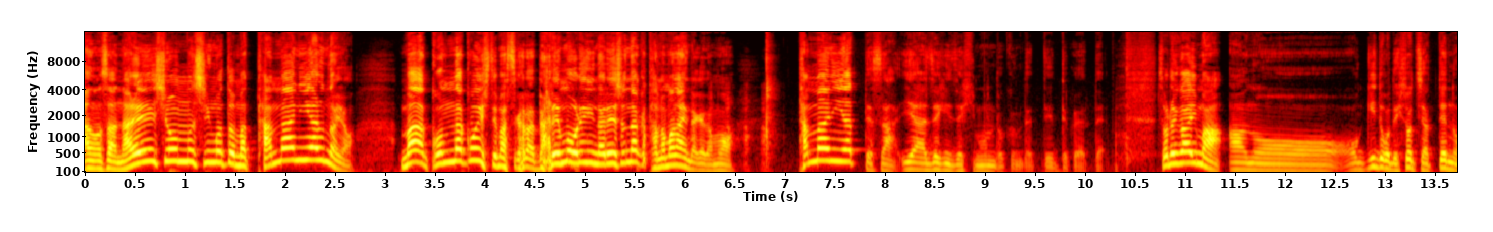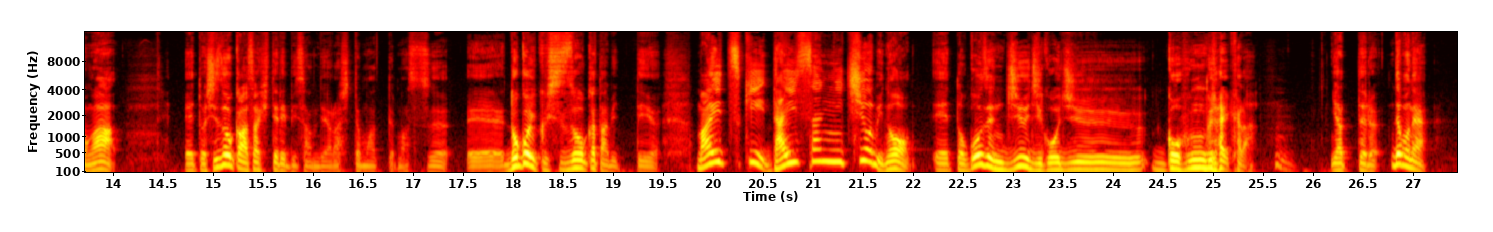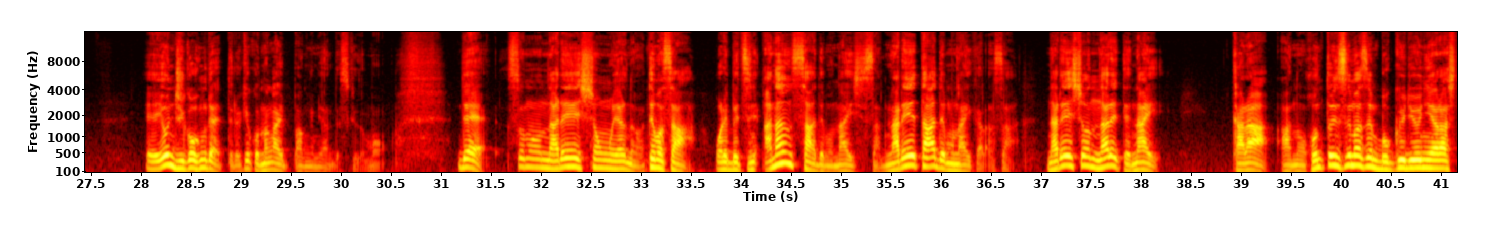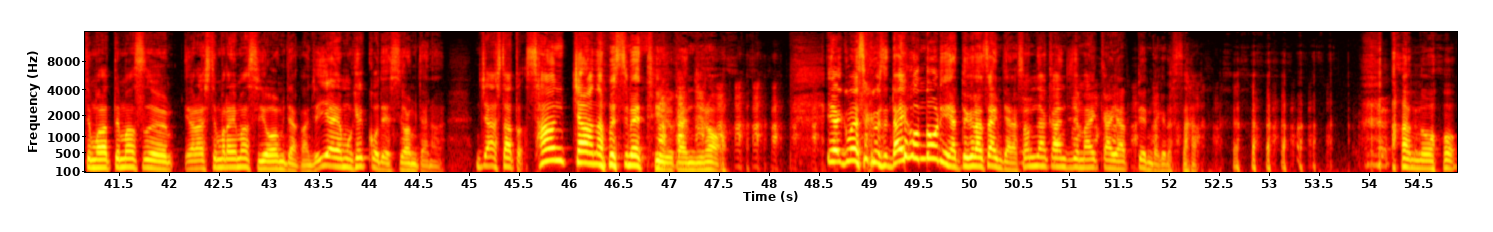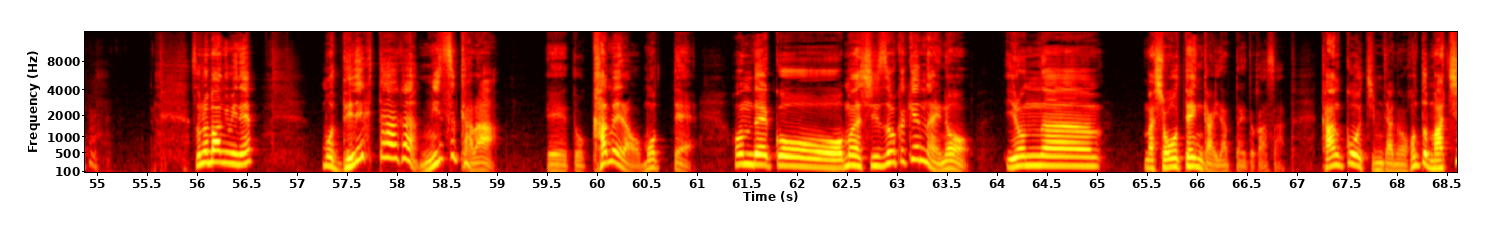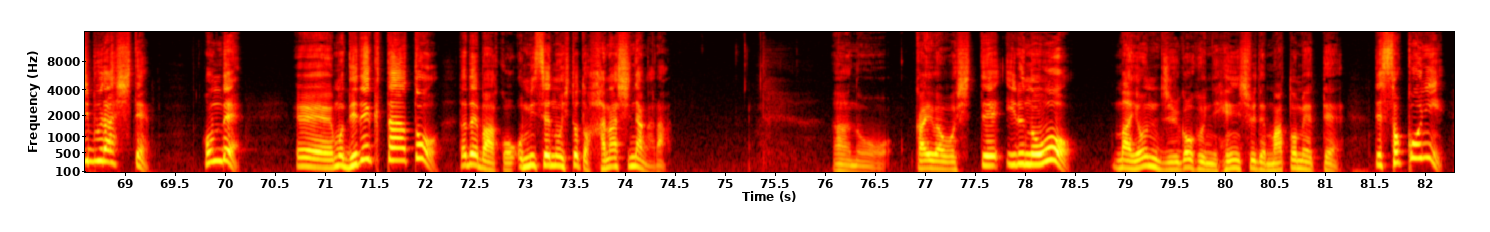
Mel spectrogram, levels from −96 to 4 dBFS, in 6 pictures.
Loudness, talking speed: -20 LUFS, 360 characters per minute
